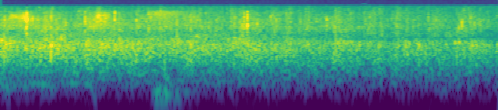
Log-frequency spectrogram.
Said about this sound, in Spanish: Si va a aplaudir, le encargo que lo haga bien y con todo su corazón.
